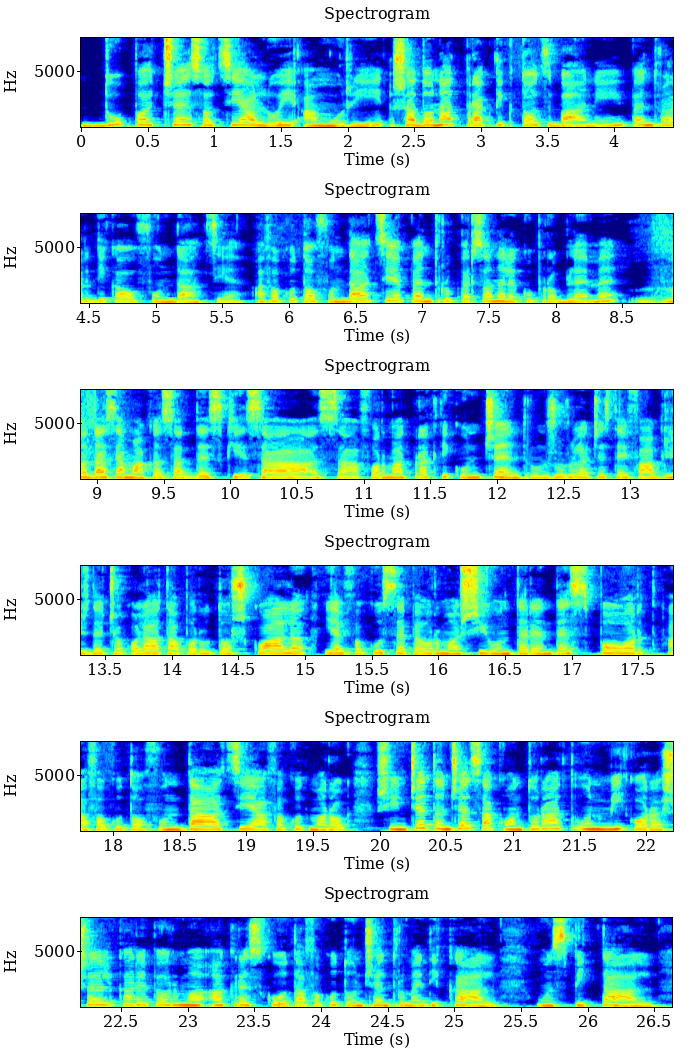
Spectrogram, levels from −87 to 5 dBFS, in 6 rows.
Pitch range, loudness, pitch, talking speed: 200-230 Hz, -22 LUFS, 215 Hz, 185 wpm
